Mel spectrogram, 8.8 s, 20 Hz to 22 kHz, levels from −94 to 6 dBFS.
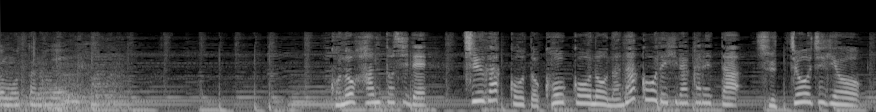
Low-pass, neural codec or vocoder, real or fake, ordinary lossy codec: none; none; real; none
